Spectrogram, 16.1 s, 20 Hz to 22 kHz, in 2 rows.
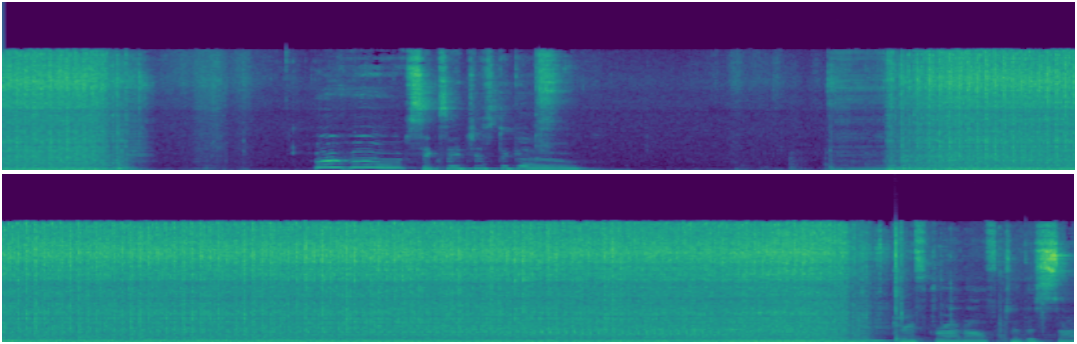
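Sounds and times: overlock sewing machine stitching: 0.0 - 1.1, 6.2 - 15.0.

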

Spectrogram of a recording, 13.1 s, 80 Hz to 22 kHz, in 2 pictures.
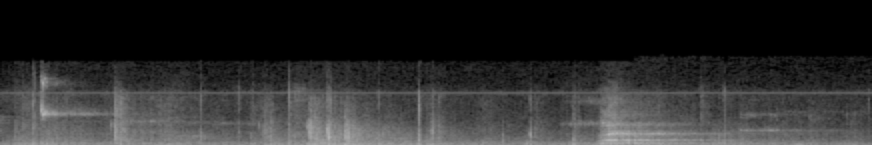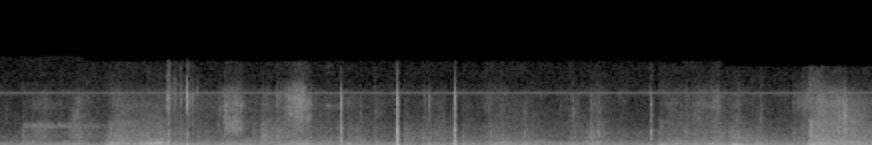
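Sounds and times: punches and footwork thuds: 11.5 - 13.0.

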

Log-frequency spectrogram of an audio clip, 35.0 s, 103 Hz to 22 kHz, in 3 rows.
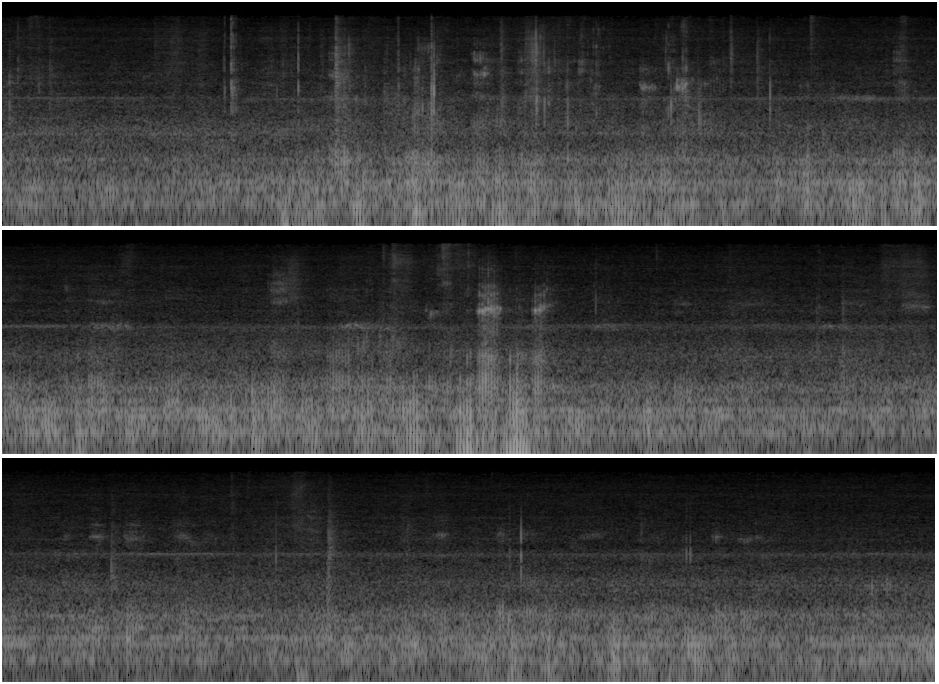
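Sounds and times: cat purring: 2.8 - 21.2.

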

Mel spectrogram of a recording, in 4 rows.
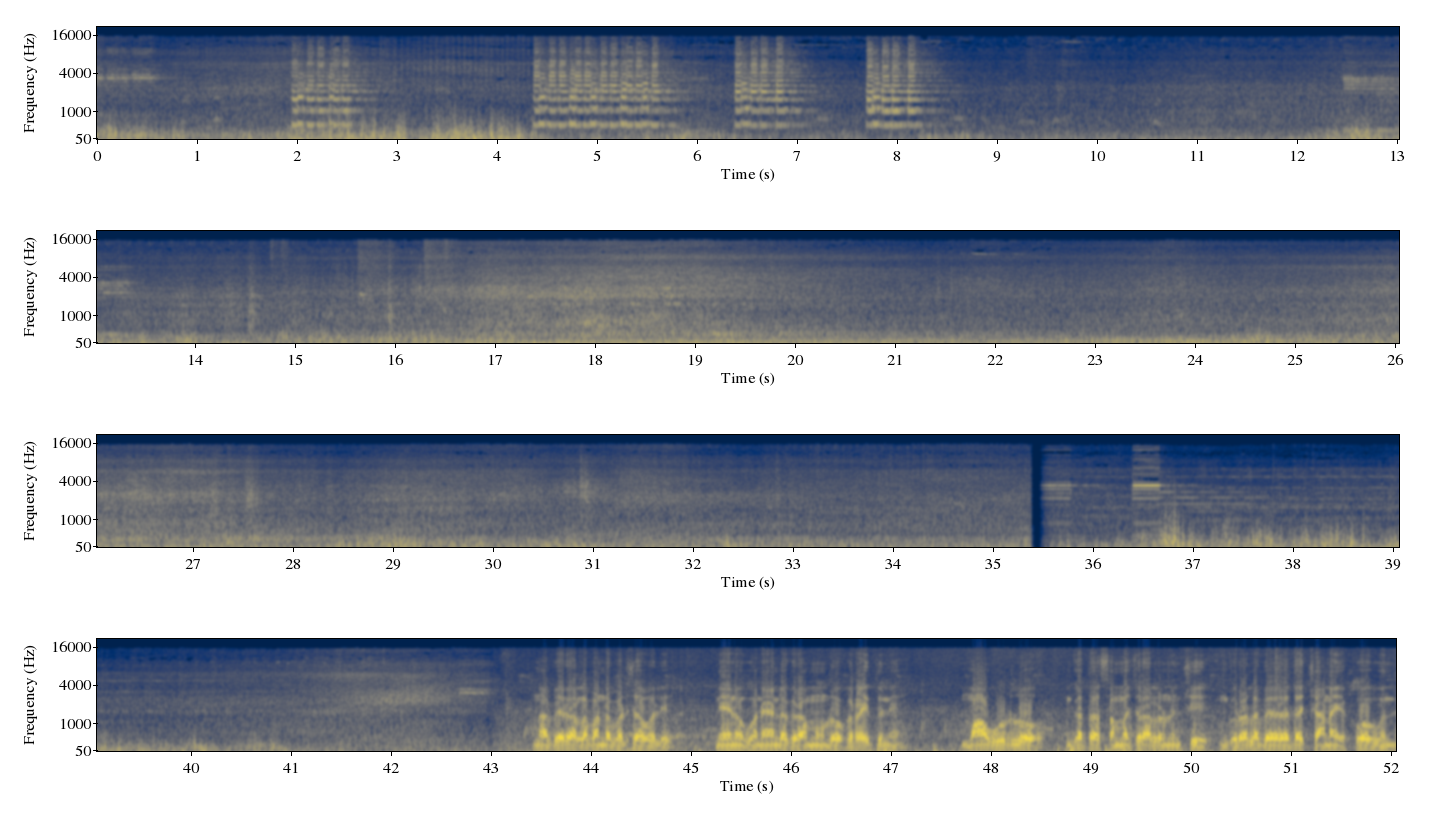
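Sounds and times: vehicle horn honking: 0.0 - 0.8, 1.9 - 2.9, 4.3 - 8.7, 12.4 - 13.5, 18.4 - 19.2, 35.5 - 37.8, 42.6 - 43.1
heavy lorries passing: 0.0 - 52.0.

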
